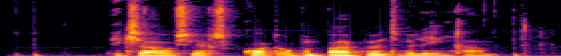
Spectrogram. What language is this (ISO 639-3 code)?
nld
